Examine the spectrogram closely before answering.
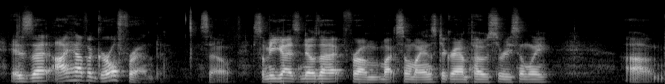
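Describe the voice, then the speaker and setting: Man, bright tone, stuffy nose, lingering cough, casual rambling vlog chat. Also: medium pitch. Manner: rambling, talks straight to viewers as guys. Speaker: vlogger reviewing pocket knives. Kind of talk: casual chatty product vlog.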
